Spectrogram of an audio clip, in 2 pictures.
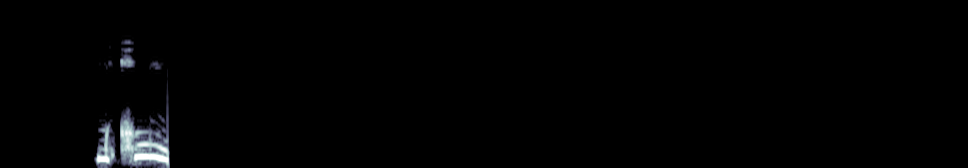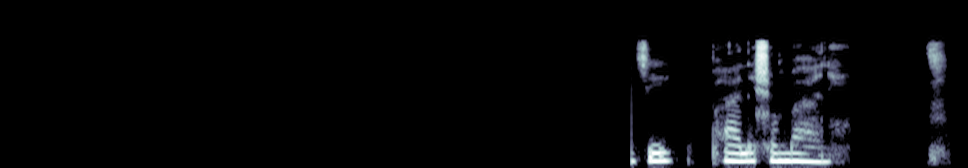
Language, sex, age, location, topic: Swahili, female, 18-24, Kisii, agriculture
